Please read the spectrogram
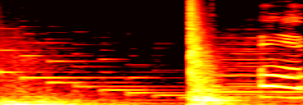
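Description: Cartoon sound effects: a low thud, then a run of musical notes stepping downward like a fall, ending in a loud crash about a second and a quarter in.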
